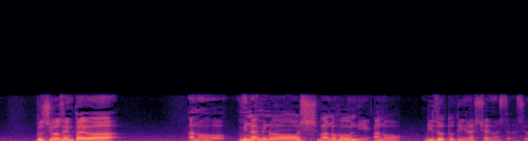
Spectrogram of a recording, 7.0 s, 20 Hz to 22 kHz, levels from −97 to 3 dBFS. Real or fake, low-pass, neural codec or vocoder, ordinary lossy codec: real; 7.2 kHz; none; none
